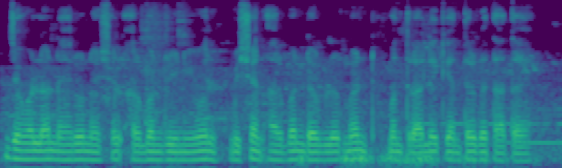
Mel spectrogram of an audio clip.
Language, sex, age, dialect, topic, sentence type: Hindi, male, 56-60, Awadhi Bundeli, banking, statement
